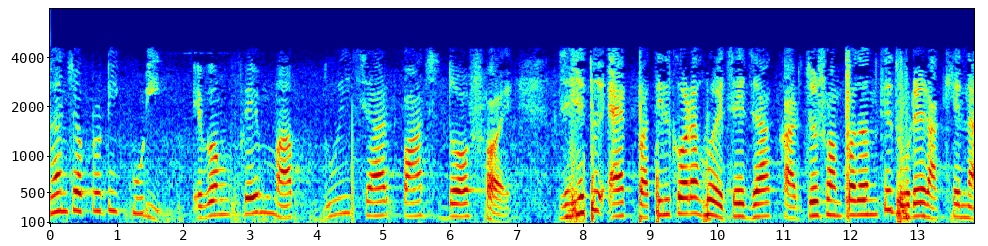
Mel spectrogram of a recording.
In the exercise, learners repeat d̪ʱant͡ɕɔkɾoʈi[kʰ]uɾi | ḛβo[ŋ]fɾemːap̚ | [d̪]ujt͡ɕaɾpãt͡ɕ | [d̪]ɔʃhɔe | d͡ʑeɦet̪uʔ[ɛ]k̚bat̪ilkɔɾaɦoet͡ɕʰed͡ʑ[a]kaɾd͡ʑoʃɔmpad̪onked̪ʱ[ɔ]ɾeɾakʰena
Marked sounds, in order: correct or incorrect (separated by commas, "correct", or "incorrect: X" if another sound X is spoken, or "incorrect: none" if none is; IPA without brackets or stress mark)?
incorrect: k, correct, correct, correct, correct, correct, incorrect: o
